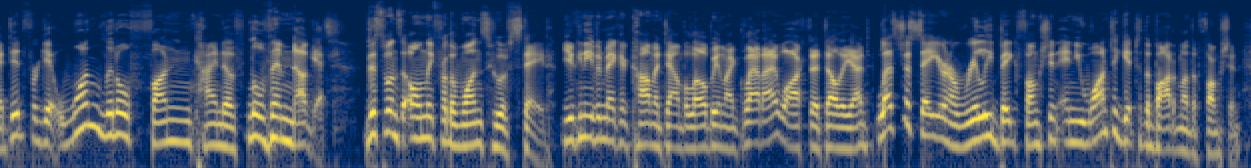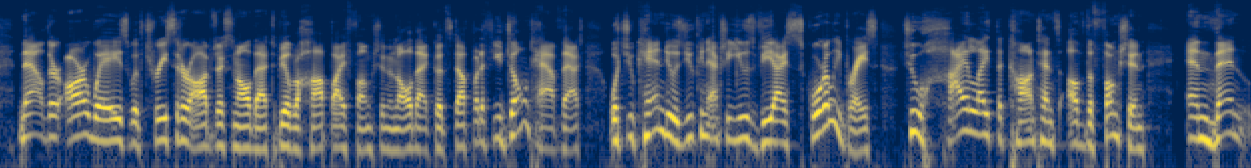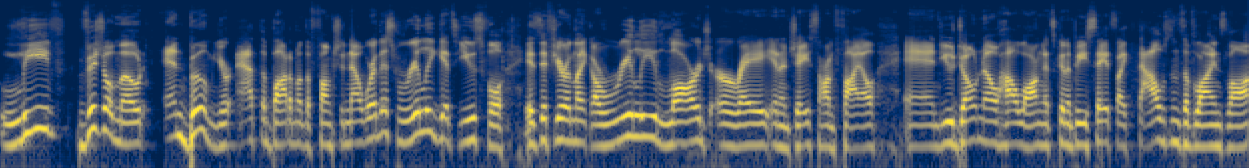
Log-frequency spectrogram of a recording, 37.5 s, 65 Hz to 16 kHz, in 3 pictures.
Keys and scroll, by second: 9.0 ctrl+u, 9.1-10.4 typing, 19.3-20.4 typing, 24.1 ctrl+c, 26.4 j, 30.2 ctrl+t, 34.0 k, 34.7 k, 34.7-35.6 k.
